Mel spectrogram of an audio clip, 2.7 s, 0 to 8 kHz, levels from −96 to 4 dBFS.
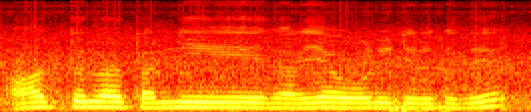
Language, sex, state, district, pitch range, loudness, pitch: Tamil, male, Tamil Nadu, Namakkal, 125-140 Hz, -14 LUFS, 135 Hz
